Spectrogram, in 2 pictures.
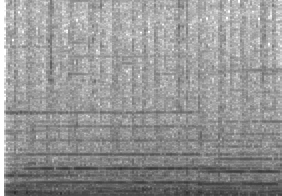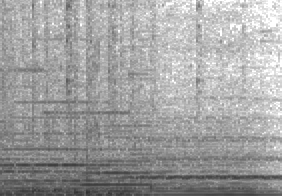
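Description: Steady instrumental music with sustained tones and a soft rhythmic beat throughout, and no animal voice.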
